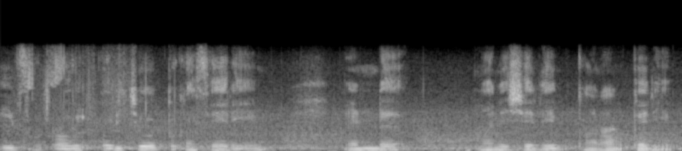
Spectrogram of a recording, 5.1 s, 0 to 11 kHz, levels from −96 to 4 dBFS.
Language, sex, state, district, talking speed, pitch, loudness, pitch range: Malayalam, male, Kerala, Kollam, 105 wpm, 110 Hz, -20 LUFS, 105-120 Hz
